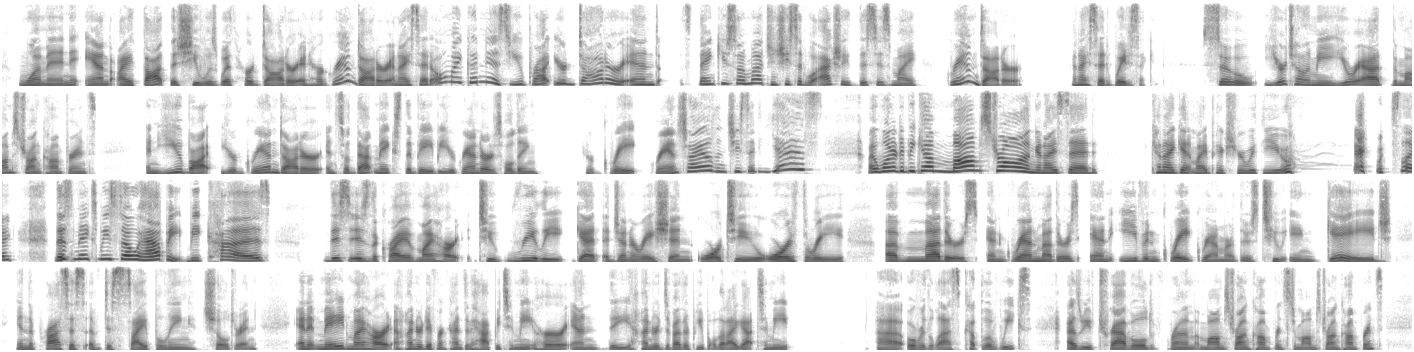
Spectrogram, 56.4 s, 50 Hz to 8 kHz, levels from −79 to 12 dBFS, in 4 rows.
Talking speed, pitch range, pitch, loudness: 185 wpm, 160-235 Hz, 180 Hz, -22 LUFS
